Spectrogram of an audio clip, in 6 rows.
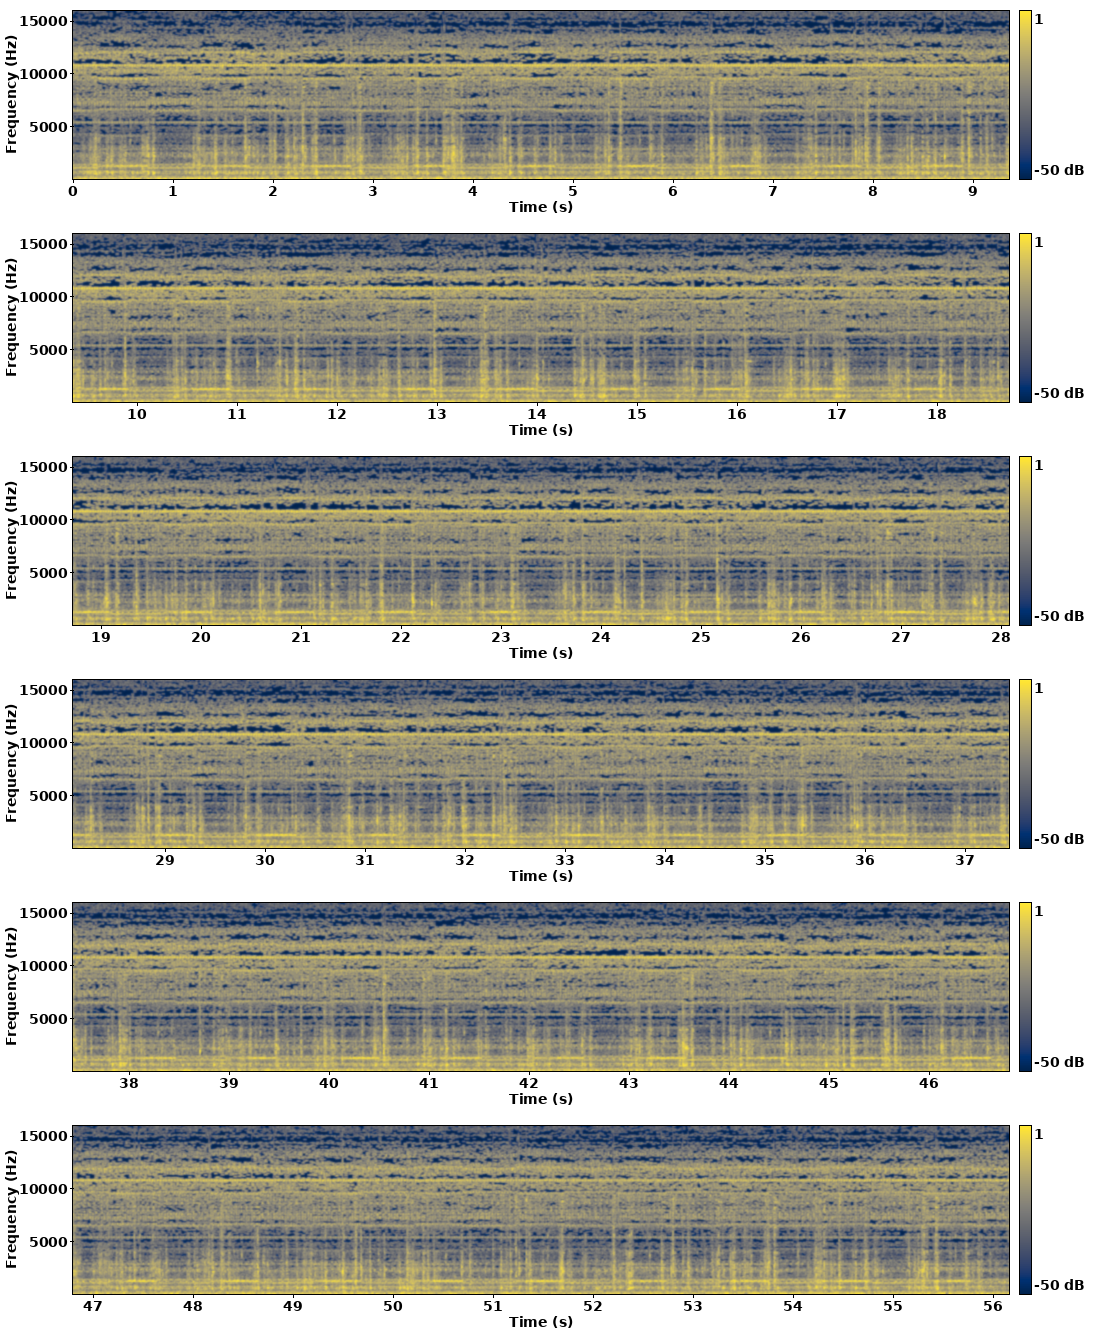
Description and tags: gears Mitchel animation table mechanism turn metal rattle3
animation, mechanism, metal, rattle, table, turn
